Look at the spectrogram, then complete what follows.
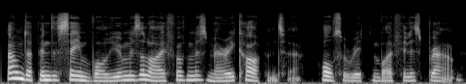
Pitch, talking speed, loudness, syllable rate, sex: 185 Hz, 230 wpm, -16 LUFS, 6.2 syllables/s, female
